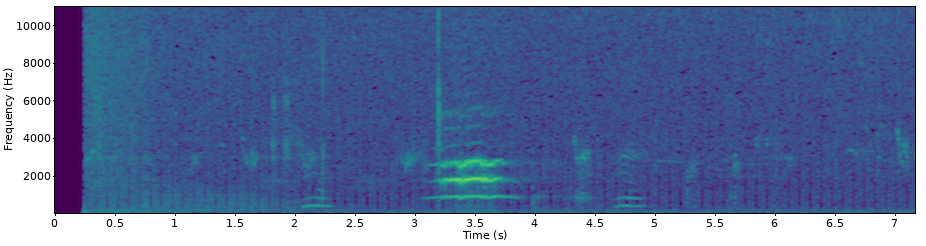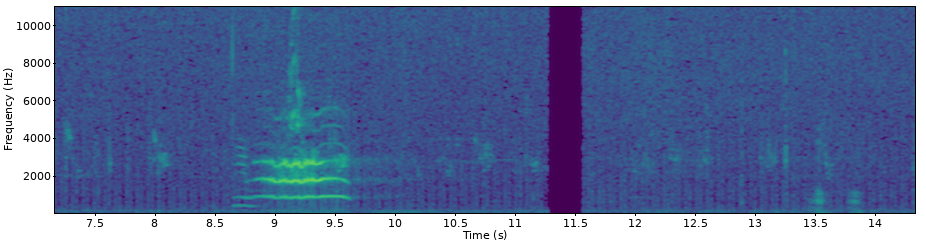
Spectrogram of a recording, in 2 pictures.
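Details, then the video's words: A cute domestic cat meowing while playing: two clear, drawn-out, harmonically rich meows roughly six seconds apart, with a few soft short mews in between over a low steady background hum. "Cat Meowing Sound 🤣 Cute Cat While Playing"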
